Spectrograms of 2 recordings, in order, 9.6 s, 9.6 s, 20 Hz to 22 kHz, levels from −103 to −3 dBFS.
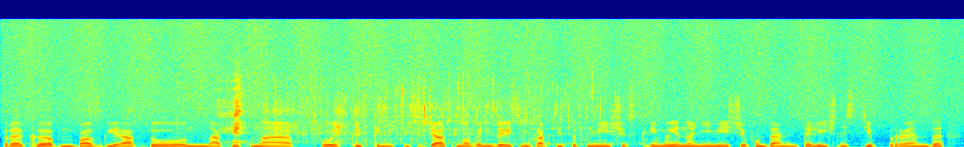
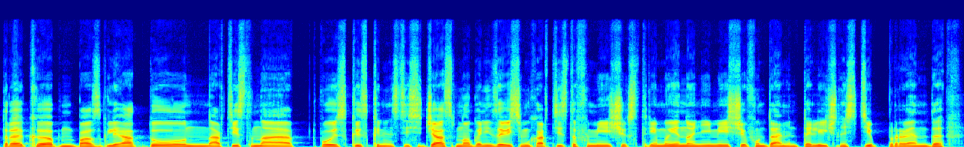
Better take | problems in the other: second | hiss; loud; throughout; 4 dB below the speech

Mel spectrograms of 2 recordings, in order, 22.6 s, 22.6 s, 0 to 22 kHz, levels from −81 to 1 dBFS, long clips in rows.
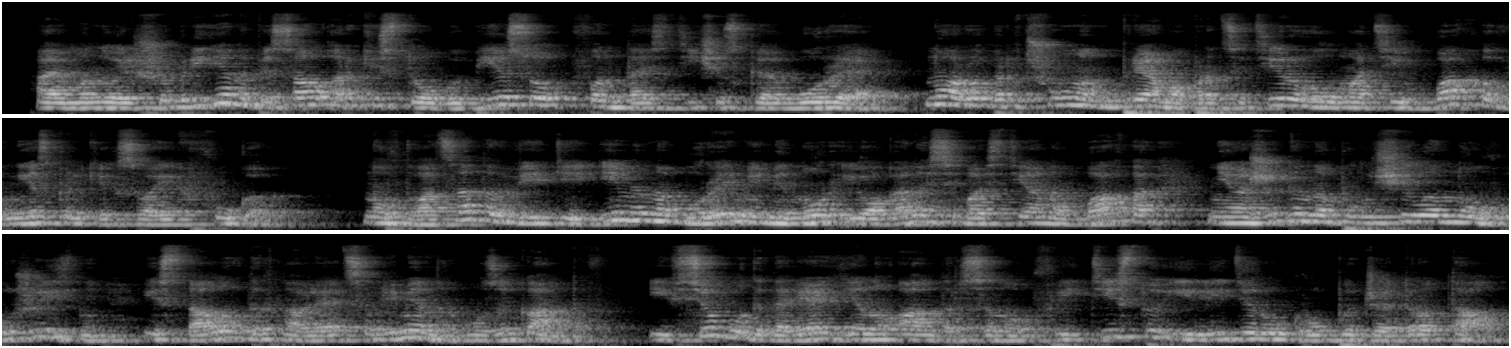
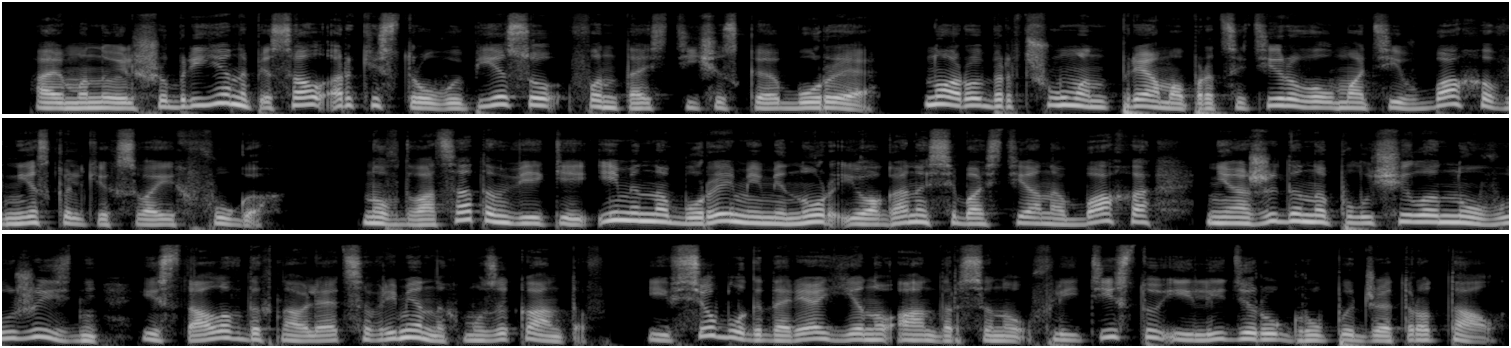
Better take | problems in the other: second | off-mic speech; far // room echo; slight; dies away in 0.6 s

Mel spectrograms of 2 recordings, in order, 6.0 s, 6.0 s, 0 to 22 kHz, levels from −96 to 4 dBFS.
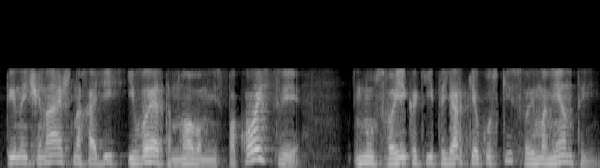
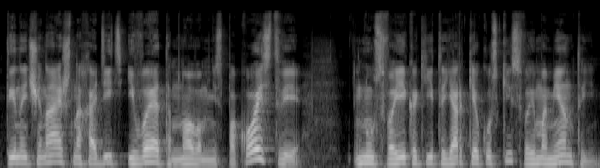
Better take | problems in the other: second | garbled, watery; badly; nothing above 4 kHz

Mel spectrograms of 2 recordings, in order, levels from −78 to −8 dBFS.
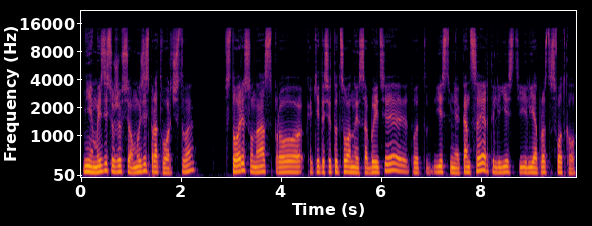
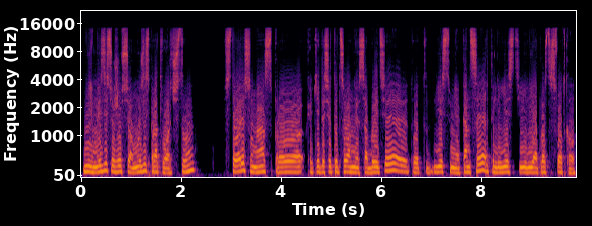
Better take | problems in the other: first | distortion; heavy; 6 dB below the speech

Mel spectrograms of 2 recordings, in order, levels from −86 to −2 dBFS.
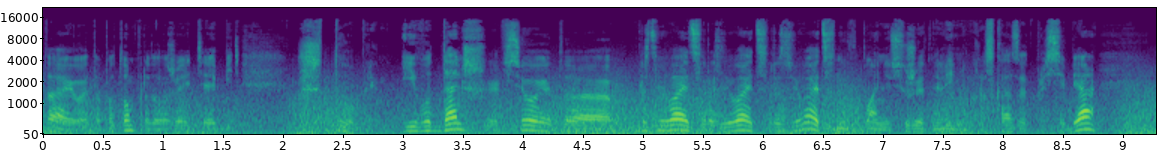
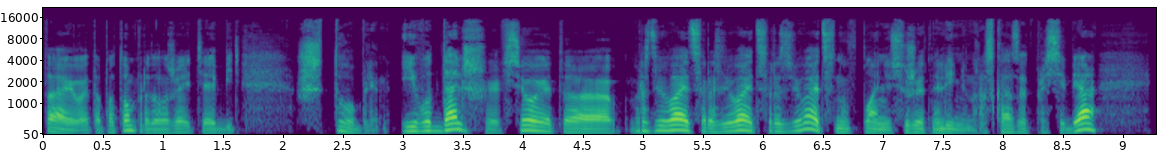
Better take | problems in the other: second | wind noise on the microphone; heavy; 9 dB below the speech

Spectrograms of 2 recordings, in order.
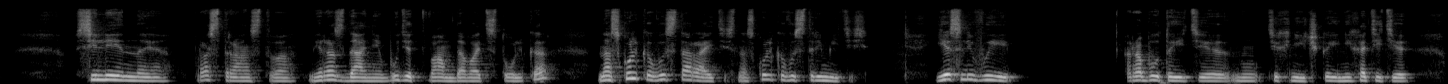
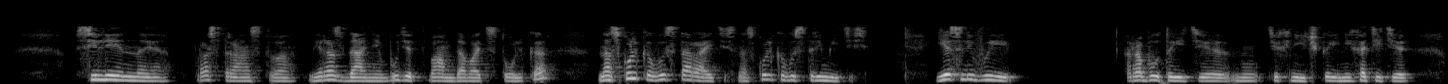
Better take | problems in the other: first | garbled, watery; slightly; nothing above 6 kHz

